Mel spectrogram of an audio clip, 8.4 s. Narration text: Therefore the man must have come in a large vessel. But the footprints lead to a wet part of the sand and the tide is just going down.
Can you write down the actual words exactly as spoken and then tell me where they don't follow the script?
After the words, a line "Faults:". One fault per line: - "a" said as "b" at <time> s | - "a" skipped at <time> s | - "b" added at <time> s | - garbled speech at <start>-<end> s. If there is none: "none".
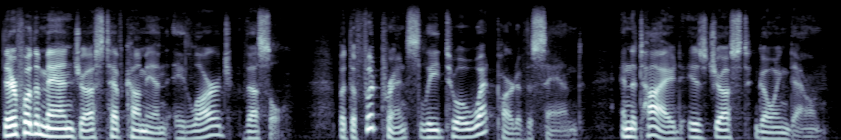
Therefore the man just have come in a large vessel. But the footprints lead to a wet part of the sand and the tide is just going down.
Faults:
- "must" said as "just" at 0.7 s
